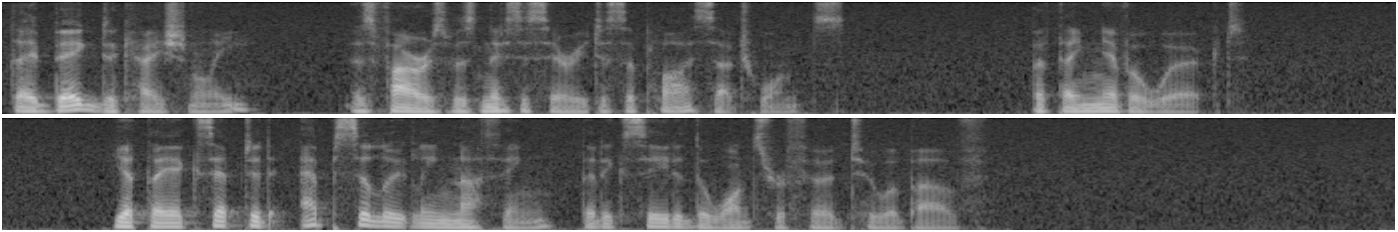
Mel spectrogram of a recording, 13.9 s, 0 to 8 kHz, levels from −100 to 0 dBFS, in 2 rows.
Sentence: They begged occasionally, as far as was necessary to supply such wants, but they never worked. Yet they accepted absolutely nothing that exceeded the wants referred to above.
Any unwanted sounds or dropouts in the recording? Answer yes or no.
no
